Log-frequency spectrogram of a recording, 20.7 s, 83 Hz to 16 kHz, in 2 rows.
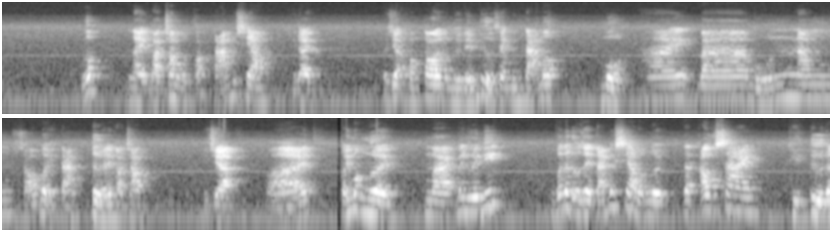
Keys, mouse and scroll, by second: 3.0 click, 4.8 space, 5.0 ctrl+click, 12.0 ctrl+o, 13.6 ctrl+click, 14.9 ctrl+alt+z, 16.2 click, 19.0 click, 20.2 click.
